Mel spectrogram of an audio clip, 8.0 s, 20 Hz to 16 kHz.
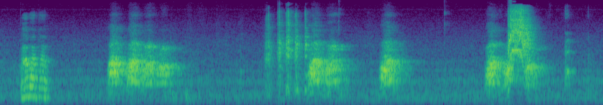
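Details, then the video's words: Captive pet Quaker (monk) parakeets, kept since February 2021, are very vocal indoors. They squawk and chatter in harsh, raspy bursts, about six over eight seconds, some mimicking speech, with a faint steady hum behind. "Quaker Parrots Being Very Vocal and Mimicking"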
